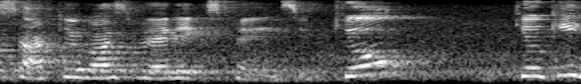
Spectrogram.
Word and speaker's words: sake: It is not sake. Spelling sake की भी यही होती है, ऐसे की ही, पर यहाँ पे आप इसको pronounce करोगे sake. एक जैपनीज ड्रिंक होता है और इसकी प्रोनंशिएशन होगी साके, ठीक है?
